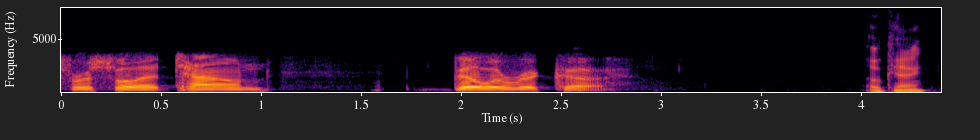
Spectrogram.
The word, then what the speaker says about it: Billerica: First of all, that town, Billerica. Okay. Not I mispronounced it.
